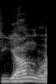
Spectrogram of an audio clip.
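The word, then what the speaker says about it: Younghoe: So number 10, I'm going with Young Ho Koo from Atlanta. Super accurate kicker. I love how we never pronounce his name right. It's Young Wei. Right. It is Young Wei for sure.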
